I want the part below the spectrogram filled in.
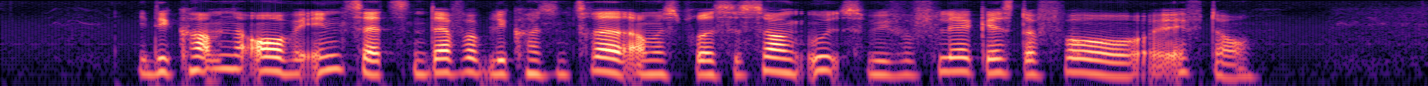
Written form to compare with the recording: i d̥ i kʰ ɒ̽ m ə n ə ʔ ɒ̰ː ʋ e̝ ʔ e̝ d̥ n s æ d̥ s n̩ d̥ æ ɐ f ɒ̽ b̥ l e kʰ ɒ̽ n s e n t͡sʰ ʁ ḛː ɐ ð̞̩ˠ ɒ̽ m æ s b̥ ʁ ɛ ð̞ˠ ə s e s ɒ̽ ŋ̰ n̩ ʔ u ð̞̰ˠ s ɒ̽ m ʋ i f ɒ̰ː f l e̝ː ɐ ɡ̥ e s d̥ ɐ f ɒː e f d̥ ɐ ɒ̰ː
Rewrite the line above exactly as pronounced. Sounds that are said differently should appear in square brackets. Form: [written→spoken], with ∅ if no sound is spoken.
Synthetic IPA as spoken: i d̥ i kʰ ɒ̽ m ə n ə ʔ ɒ̰ː ʋ e̝ ʔ e̝ [d̥→∅] n s æ d̥ s n̩ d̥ æ ɐ f ɒ̽ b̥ l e kʰ ɒ̽ n s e n t͡sʰ ʁ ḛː ɐ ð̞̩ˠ ɒ̽ m æ s b̥ ʁ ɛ ð̞ˠ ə s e s ɒ̽ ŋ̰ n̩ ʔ u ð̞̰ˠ s ɒ̽ m ʋ i f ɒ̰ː f l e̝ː ɐ ɡ̥ e s d̥ ɐ f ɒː e f d̥ ɐ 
